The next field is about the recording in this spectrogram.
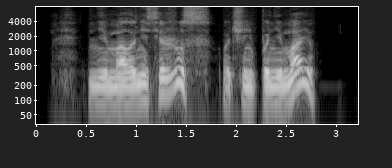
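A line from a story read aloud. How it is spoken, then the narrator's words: Calm, deliberate speech. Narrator (Russian): заговорила она спокойно и как бы вслушиваясь в свои слова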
